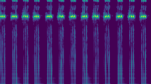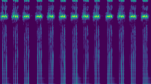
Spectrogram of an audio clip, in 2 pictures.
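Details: Short, shrill cricket chirps pulse in quick, regular succession, around three per second, clear and alone.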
